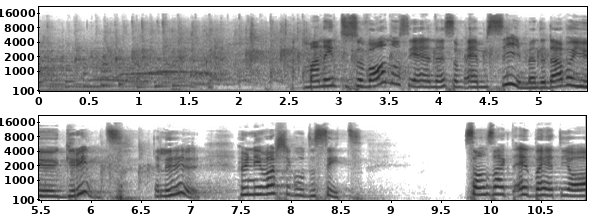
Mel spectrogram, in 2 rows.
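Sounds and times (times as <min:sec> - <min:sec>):
audience applause: 0:00.0 - 0:06.7
speech: 0:02.7 - 0:08.8, 0:09.8 - 0:10.9.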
